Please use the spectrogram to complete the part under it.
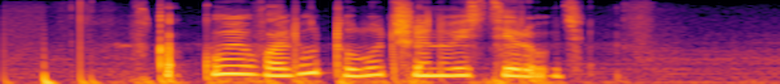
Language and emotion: Russian, neutral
